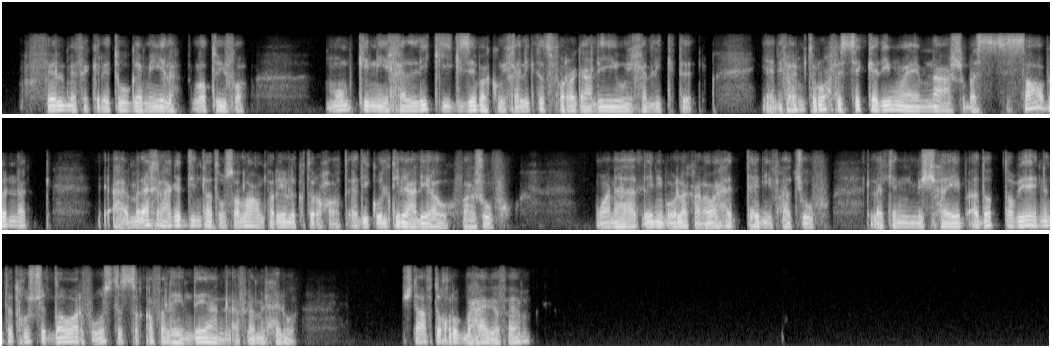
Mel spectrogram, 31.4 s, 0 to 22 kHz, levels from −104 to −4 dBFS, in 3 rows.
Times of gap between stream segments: none

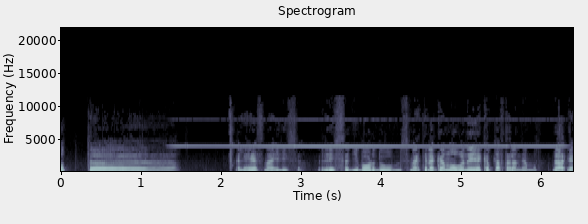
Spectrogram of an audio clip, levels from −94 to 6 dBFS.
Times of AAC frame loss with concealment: 1.55-1.58, 3.33-3.36, 5.59-5.63

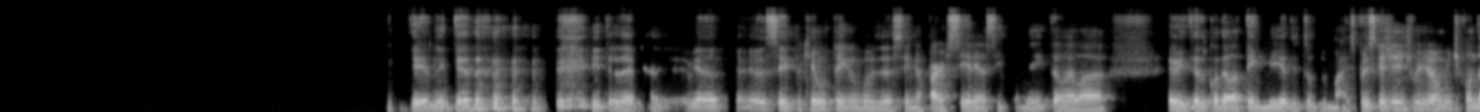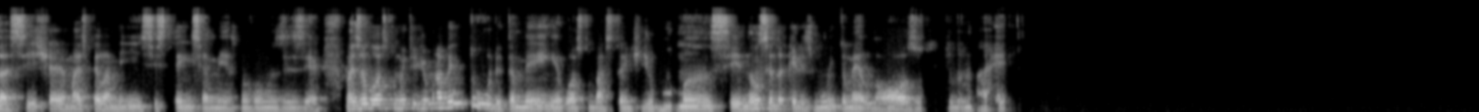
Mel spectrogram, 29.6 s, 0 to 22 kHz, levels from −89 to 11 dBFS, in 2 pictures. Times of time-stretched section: none

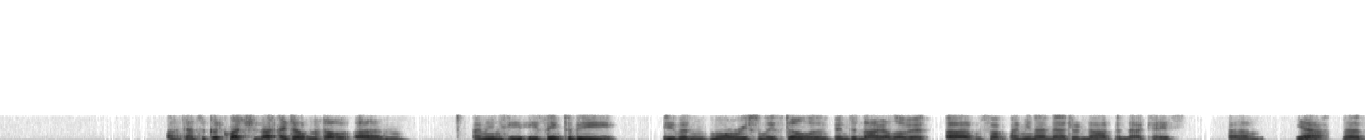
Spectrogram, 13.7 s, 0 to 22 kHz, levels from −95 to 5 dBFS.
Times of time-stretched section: none

